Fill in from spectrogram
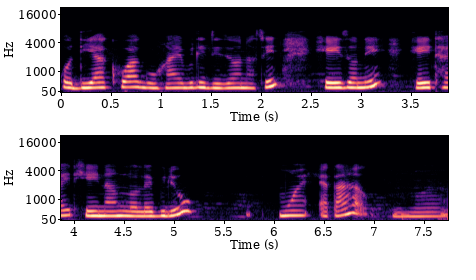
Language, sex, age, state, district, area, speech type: Assamese, female, 18-30, Assam, Lakhimpur, rural, spontaneous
